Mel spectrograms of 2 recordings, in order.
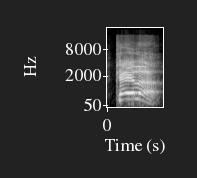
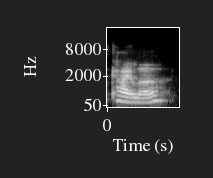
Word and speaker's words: Kyla: So, Kayla, welcome. How are you? It's Kyla, and I'm sorry, great. I just butchered your name. Kyla, it's definitely Kyla phonetically.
